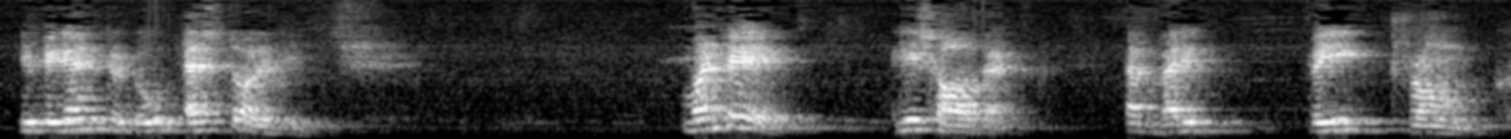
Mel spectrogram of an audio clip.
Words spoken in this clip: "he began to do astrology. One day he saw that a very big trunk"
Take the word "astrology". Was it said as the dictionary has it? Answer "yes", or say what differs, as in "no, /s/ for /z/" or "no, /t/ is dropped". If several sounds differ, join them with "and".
no, /ɹ/ is dropped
